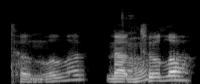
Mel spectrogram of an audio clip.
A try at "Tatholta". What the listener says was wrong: Tatholta. You missed a T, bro. It's got to be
